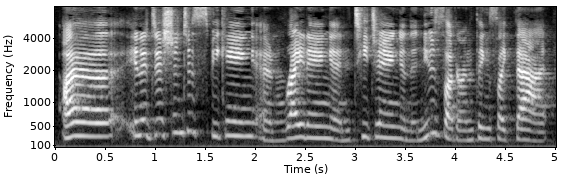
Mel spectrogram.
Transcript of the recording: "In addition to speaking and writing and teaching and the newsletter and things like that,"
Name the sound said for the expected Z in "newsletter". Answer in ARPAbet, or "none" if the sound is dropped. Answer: Z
